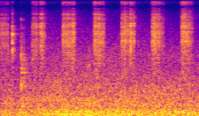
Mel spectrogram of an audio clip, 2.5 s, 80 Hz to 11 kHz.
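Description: Quarter-inch drive ratchet turning a 10mm nut, a steady run of rapid clicking pawl strokes repeating in short bursts, close and fairly loud with no talk.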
